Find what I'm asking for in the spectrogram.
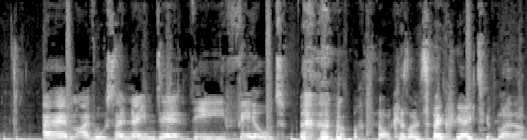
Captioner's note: laughs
